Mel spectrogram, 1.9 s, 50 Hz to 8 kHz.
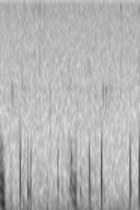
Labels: {"label": "biophony, knock croak", "recorder": "SoundTrap 300"}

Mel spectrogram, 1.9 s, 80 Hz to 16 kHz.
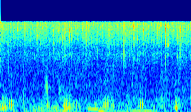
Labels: {"label": "biophony", "recorder": "SoundTrap 300"}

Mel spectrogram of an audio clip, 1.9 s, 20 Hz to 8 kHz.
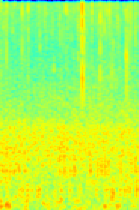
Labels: {"label": "biophony, rattle response", "recorder": "SoundTrap 500"}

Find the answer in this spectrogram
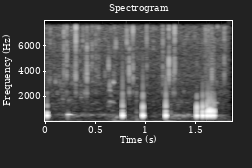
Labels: {"label": "biophony, knock croak", "recorder": "SoundTrap 300"}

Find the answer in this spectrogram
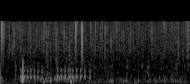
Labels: {"label": "biophony, damselfish", "recorder": "SoundTrap 300"}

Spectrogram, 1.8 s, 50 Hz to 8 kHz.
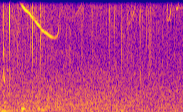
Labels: {"label": "biophony, dolphin", "recorder": "SoundTrap 500"}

